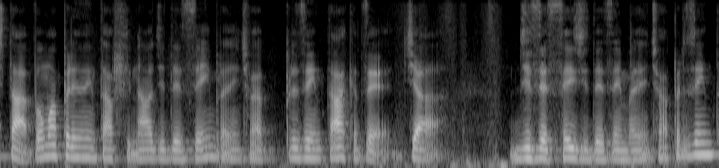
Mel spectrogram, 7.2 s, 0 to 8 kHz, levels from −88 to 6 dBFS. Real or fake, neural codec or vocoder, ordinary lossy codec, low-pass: real; none; none; none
